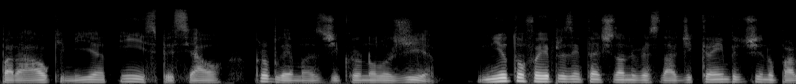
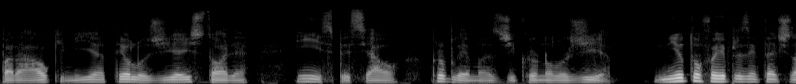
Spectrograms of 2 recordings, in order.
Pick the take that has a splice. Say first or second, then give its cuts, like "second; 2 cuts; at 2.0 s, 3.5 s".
first; 1 cut; at 1.1 s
